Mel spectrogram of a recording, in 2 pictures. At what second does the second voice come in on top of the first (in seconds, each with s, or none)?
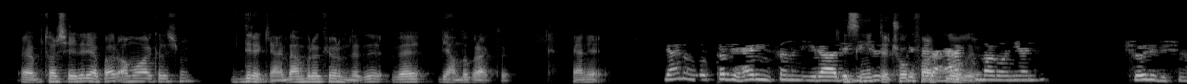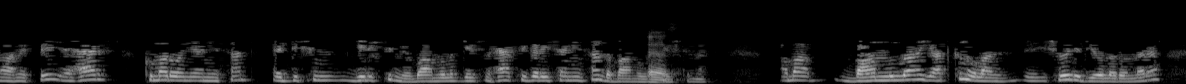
8.4 s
